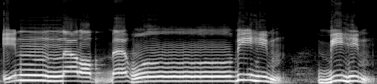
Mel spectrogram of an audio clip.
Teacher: হুম মিম সেকেন্ডের পরে বা আসছে গুণ হবে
